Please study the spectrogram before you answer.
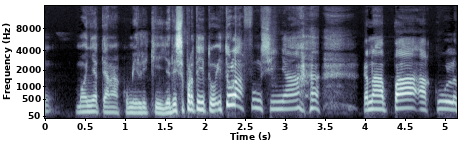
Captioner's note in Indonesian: tertawa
